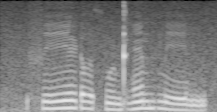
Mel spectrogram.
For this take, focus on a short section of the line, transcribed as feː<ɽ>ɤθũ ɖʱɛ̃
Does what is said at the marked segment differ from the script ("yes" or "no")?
no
